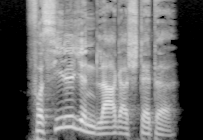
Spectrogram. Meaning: fossil deposit, fossil site
- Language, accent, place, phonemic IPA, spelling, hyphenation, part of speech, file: German, Germany, Berlin, /fɔˈsiːlˌlaːɡɐʃtɛtə/, Fossillagerstätte, Fos‧sil‧la‧ger‧stät‧te, noun, De-Fossillagerstätte.ogg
